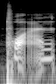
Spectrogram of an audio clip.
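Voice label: "tuan", Mandarin Chinese, third tone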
